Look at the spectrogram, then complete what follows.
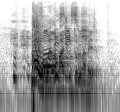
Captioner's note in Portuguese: pow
